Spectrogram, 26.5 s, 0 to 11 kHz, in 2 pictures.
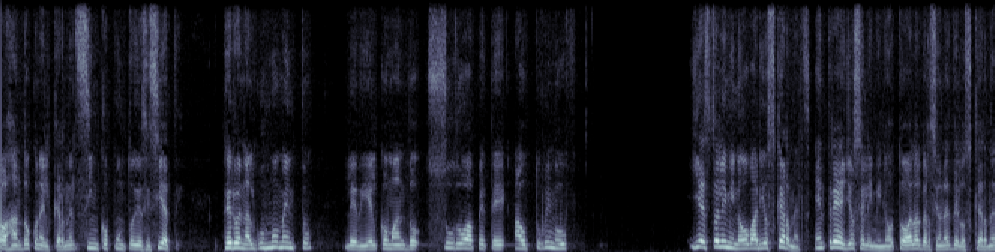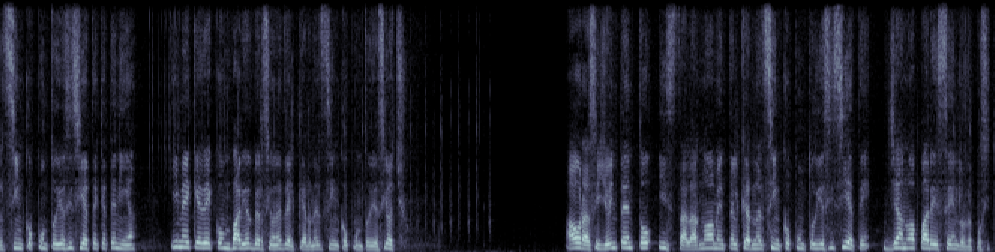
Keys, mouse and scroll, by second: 0.0-1.3 scroll down 1, 5.2 scroll down 1, 6.2-7.1 scroll down 3, 10.2 Down, 10.2 Down, 10.9 click, 14.9 click, 15.2-16.2 Down, 16.7 Down, 17.0 Down, 17.6 Up, 17.8 Up, 18.0 Up, 18.3 Up, 18.7 Up, 18.9 Up, 19.1 Up, 19.3 Up, 19.6 Up, 21.4-23.2 drag, 24.1 click, 25.4 Up, 25.7 Up, 26.1 Up.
